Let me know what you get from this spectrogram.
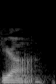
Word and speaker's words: Yah: Looking into an interlinear or into the Hebrew, we find that that is a yod and a hey. And it is correctly pronounced Yah.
